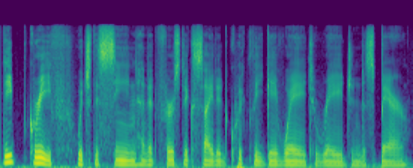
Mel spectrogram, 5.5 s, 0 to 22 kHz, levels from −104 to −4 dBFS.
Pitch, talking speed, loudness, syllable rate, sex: 90 Hz, 185 wpm, -21 LUFS, 4.1 syllables/s, male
